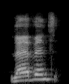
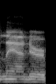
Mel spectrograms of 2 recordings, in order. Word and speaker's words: Lander: And so we're going to bring up Councilman Brad Levins.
